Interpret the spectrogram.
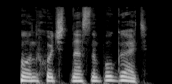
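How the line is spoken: Short laugh. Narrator (Russian): хохотнул Бен

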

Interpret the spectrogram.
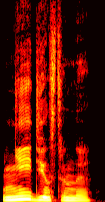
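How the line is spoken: Sighing. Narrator (Russian): вздохнула она

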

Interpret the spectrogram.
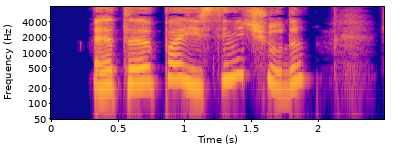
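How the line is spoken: Giggling. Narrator (Russian): хихиканье с кушетки

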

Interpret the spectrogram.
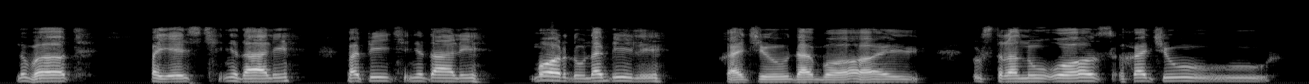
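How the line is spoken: Pitiful crying. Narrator (Russian): Обезьянка плакала так жалобно

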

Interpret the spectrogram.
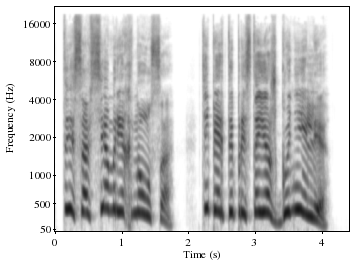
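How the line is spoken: Exclaiming. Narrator (Russian): Воскликнула она

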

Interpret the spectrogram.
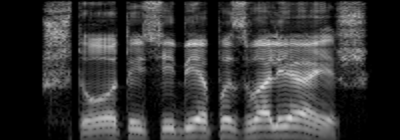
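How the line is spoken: Orc's growl. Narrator (Russian): прорычал орк

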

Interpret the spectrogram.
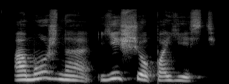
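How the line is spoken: Dejected question. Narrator (Russian): упавшим голосом спросил

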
